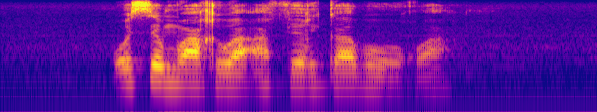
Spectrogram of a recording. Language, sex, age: Tswana, male, 20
